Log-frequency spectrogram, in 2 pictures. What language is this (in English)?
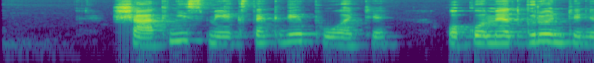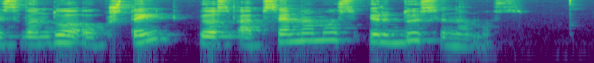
Lithuanian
